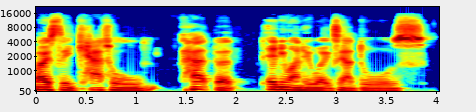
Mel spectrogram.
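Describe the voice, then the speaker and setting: A lower-voiced Australian man answering interview questions. He speaks in measured stretches broken by frequent ums, and his voice often drops softer at the ends of thoughts. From Northern Territory, Australia. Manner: measured, many ums, trails off quietly. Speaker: company founder, guest.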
